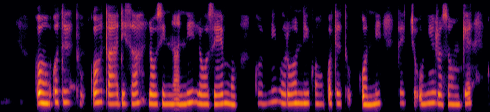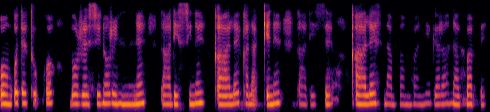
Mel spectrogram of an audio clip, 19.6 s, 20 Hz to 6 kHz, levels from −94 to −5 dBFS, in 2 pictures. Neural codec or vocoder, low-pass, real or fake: codec, 24 kHz, 1.2 kbps, DualCodec; 5.4 kHz; fake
